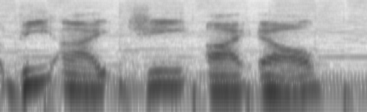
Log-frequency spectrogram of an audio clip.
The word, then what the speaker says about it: Vigil: His last name is spelled V-I-G-I-L, but it's pronounced Vigil.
